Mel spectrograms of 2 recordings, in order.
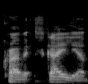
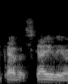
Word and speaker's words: Kvaratskhelia: I'm excited that you can say Kvaratskhelia better than I can.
